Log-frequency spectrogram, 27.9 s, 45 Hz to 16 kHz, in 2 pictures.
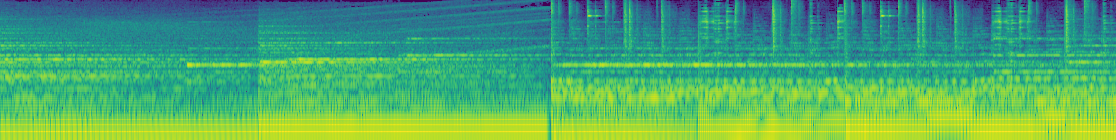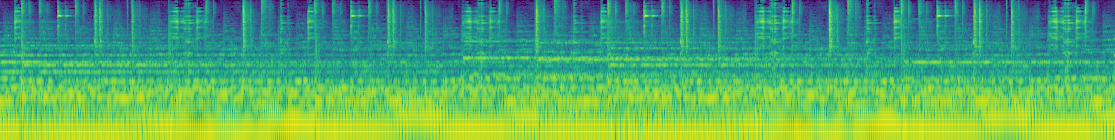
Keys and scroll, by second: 4.4 ctrl+alt+z, 12.0 ctrl+alt+z, 18.0 ctrl+alt+z, 20.0 ctrl+alt+z.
